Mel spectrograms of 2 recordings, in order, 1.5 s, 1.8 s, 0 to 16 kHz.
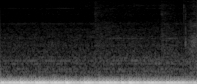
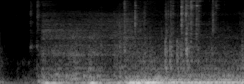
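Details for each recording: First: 2003 Mitsubishi Magna VRX (TL, 163 kW) with a new custom in-house sports exhaust replacing the rusted factory 2.5-inch system, heard from outside on its first hot run: deep, even low rumble from the tailpipes, no rasp or ticking; healthy exhaust. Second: Mitsubishi VRX (Magna), 271,672 km, recorded inside the car with the window up: the engine settles into a deep, farty, flatulent rumble that swells on the rev. The worn original exhaust is rusted through with holes and leaking.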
